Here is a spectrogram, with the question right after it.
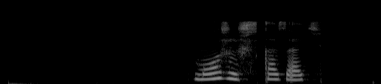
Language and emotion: Russian, neutral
